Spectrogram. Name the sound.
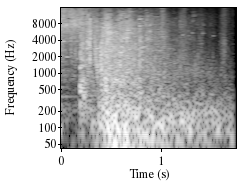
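video game explosion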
